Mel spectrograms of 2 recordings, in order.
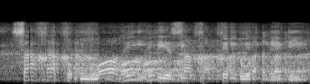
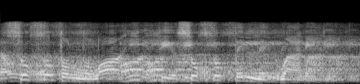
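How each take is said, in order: First: The key word is said with two 'a' vowels. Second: The key word is said with 'u' and no second vowel. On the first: "sin dan kha-nya fathah" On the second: "ala wazni kuful"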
